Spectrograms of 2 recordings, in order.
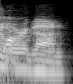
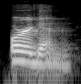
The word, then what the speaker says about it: Oregon: right is it Oregon Oregon Oregon they say like locals say Oregon and you can tell if someone is not local by Oregon right yeah totally let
